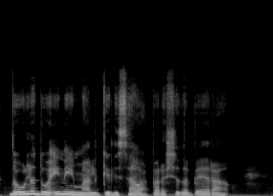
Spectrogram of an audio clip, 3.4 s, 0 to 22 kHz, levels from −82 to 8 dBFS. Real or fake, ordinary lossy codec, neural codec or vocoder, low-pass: fake; none; autoencoder, 48 kHz, 128 numbers a frame, DAC-VAE, trained on Japanese speech; 14.4 kHz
